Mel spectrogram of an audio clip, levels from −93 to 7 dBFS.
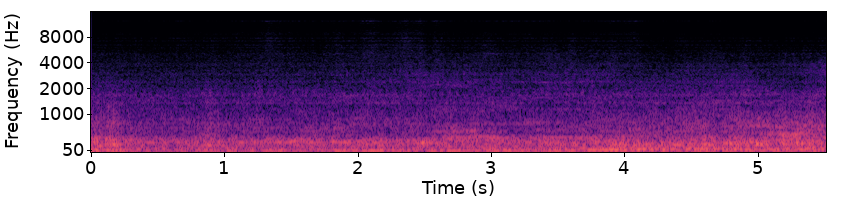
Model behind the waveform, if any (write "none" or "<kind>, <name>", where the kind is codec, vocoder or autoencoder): autoencoder, DAC-VAE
